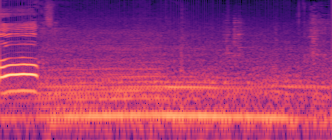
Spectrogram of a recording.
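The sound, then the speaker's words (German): A car towing a caravan accelerates to overtake a mowing machine, giving a steady low engine drone and road rumble throughout, after a brief higher tonal sound at the very start. “Ich habe gerade eine Mähmaschine überholt und habe also es war jetzt noch nicht richtig, richtig knapp, aber ich hatte die Lücke bis zum Gegenverkehr ein bisschen größer eingeschätzt. Der Wagen beschleunigt mit Wohnanhänger dann doch ein bisschen weniger”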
